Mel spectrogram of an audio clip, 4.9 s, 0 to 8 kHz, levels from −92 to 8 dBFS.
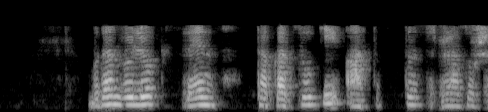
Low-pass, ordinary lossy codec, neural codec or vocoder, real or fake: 7.2 kHz; AAC, 16 kbps; none; real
